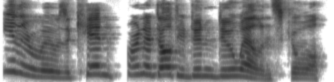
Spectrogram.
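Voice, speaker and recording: A woman's voice: high-pitched, big pitch swings, fairly quick, fairly bright tone. Playful teasing woman streamer. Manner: playful, teasing, swears casually. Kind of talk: casual gameplay banter.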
